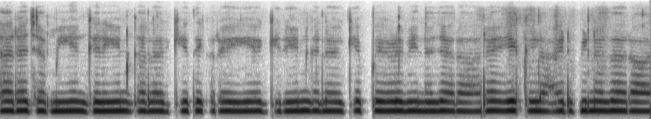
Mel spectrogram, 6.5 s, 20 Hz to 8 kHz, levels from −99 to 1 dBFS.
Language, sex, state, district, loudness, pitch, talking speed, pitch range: Hindi, female, Uttarakhand, Tehri Garhwal, -14 LUFS, 230 Hz, 200 wpm, 230-235 Hz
